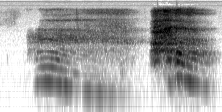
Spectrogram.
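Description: A deep breath taken during a guided healing meditation: a long, voiced, sighing exhale that falls in pitch, then a second, louder, breathier burst.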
